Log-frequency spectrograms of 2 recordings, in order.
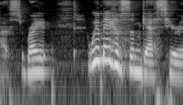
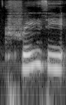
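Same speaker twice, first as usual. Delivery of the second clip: normal talking voice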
